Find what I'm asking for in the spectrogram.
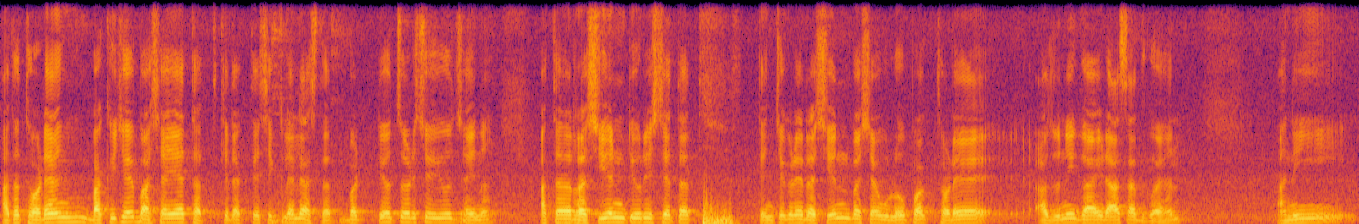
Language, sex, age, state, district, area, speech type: Goan Konkani, male, 45-60, Goa, Bardez, rural, spontaneous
